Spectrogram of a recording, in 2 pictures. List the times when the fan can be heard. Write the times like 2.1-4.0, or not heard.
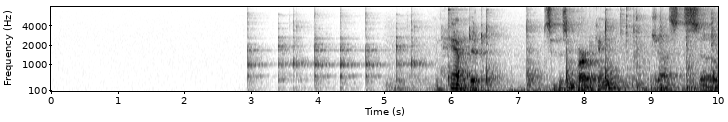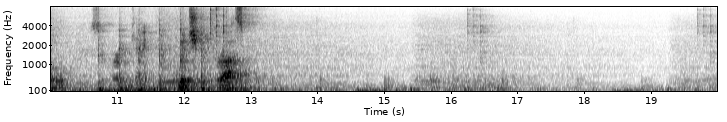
5.0-19.9.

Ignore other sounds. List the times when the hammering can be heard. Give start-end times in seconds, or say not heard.
2.9-12.4.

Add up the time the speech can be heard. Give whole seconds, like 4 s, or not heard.
7 s.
